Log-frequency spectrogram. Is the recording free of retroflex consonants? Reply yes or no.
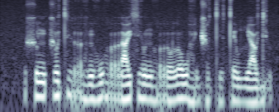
yes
